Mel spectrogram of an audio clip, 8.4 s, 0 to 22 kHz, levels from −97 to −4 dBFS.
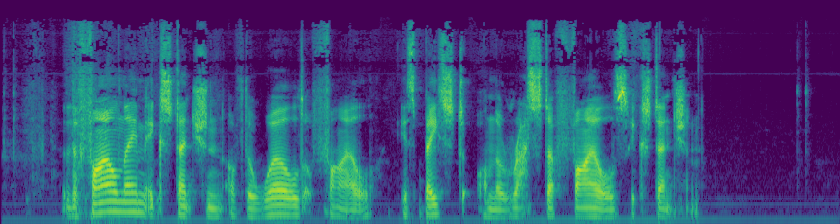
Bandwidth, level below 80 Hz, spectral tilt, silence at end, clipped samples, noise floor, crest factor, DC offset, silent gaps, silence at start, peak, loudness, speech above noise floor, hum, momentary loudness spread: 16.5 kHz; -58 dBFS; -2 dB/octave; 1.5 s; under 0.1%; -68 dBFS; 20 dB; under 0.1%; none; 0.65 s; -2 dBFS; -19 LUFS; 47 dB; none; 13 LU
